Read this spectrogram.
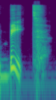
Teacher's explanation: The E in beat is tense. Tense means you really put the whole face into that E.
